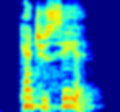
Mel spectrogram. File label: VoiceActing es F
